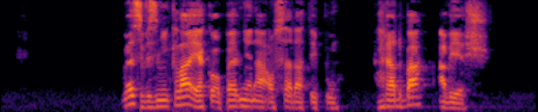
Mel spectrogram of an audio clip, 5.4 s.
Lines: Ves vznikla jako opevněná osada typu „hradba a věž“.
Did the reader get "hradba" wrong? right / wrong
right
